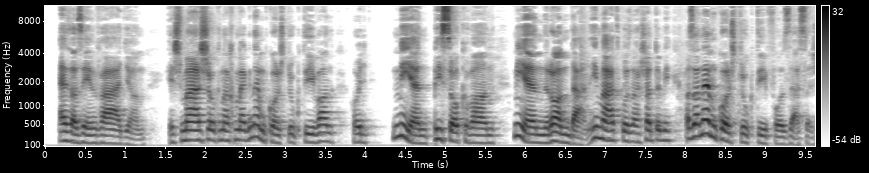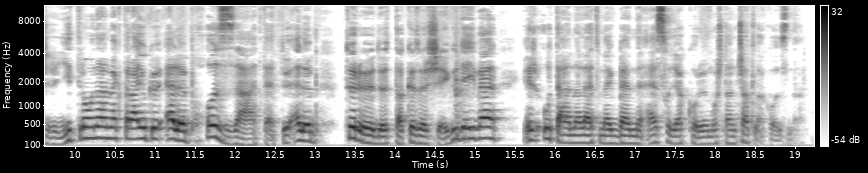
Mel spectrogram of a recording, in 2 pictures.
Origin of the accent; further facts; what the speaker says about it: Hungary; moved away; olyan magam fajta ember, aki elhagyja szülő hazáját, és akkor az, úgy, úgy számítják, mint magyar ember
